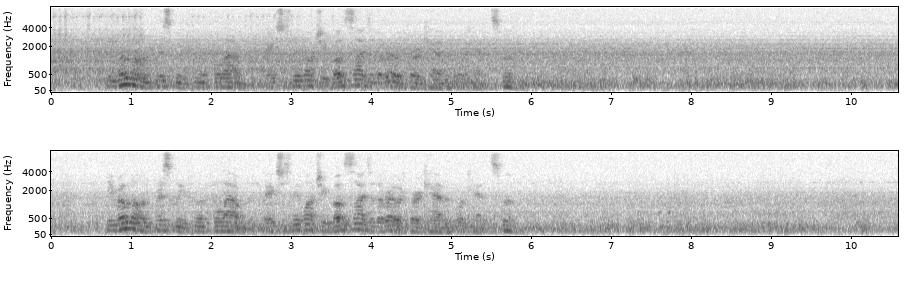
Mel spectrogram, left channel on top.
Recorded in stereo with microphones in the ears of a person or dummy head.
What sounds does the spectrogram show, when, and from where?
0.7 s a man speaking: 25° right (ahead or behind), 6.5 m; by 5.9 s 5° right (ahead or behind), 3 m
